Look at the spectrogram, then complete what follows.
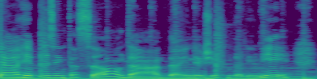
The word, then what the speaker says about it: Kundalini: Kundalini, que é a pronúncia correta.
